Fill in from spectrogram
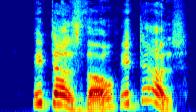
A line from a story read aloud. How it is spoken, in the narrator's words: exclaimed Evdoksya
